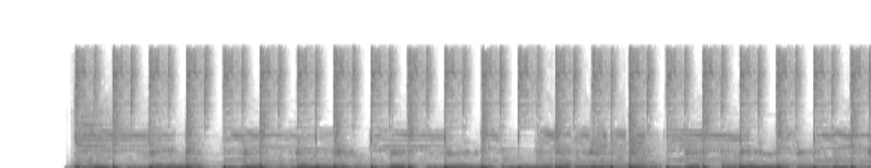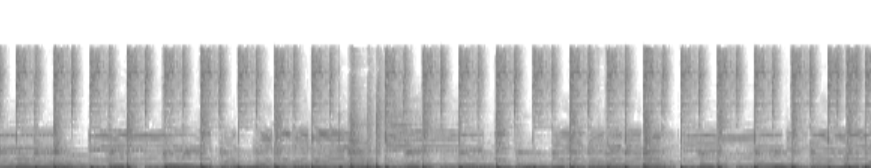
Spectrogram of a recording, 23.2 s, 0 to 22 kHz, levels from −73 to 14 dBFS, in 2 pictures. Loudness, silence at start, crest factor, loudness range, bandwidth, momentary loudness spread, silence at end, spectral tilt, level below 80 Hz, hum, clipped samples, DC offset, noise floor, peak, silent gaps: -20 LUFS; 0.85 s; 18 dB; 1 LU; 16.5 kHz; 3 LU; 0 s; -4.5 dB/octave; -30 dBFS; none; under 0.1%; under 0.1%; -86 dBFS; -2 dBFS; none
